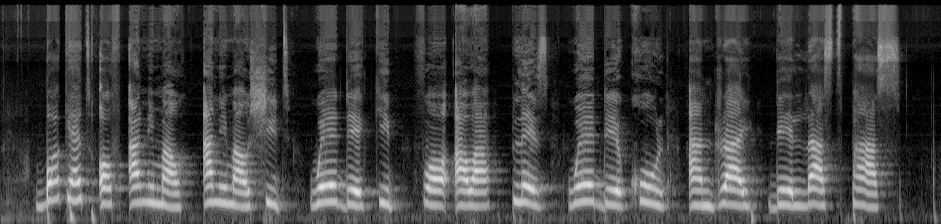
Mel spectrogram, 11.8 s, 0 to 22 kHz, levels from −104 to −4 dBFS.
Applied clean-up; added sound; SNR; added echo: none; none; none; none.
